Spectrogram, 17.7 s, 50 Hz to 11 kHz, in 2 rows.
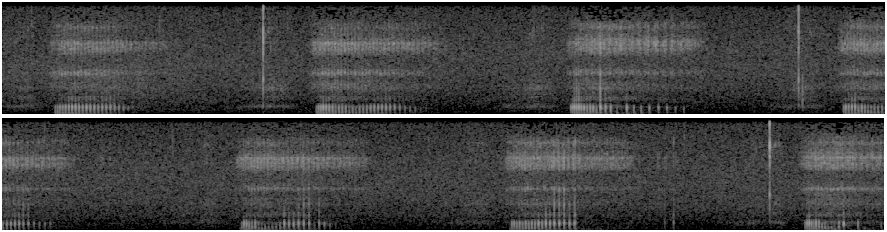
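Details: Snoring while dozing: regular rattling snores on each in-breath, about 23 breaths a minute, with quiet gaps between them.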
